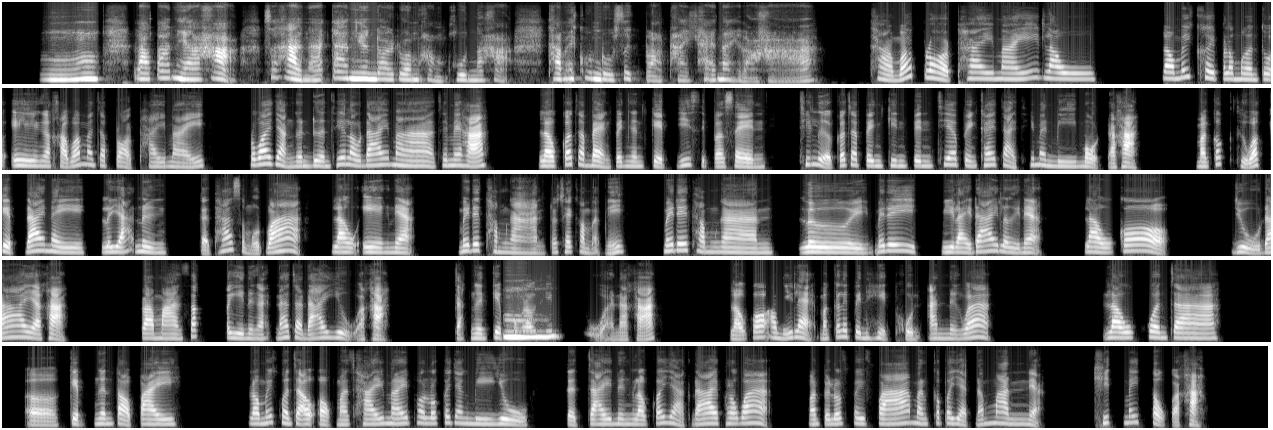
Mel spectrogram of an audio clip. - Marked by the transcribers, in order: tapping; other background noise; other noise
- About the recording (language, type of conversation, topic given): Thai, advice, จะจัดลำดับความสำคัญระหว่างการใช้จ่ายเพื่อความสุขตอนนี้กับการออมเพื่ออนาคตได้อย่างไร?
